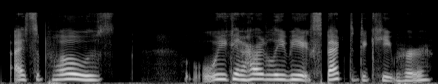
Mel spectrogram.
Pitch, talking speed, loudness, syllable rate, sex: 215 Hz, 125 wpm, -18 LUFS, 4.3 syllables/s, female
